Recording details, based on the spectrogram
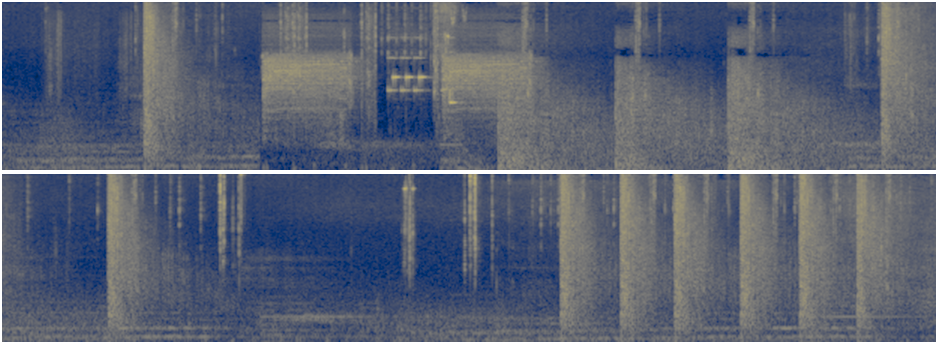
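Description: Repeated gunshots in Fallout: New Vegas Dead Money, loud sharp reports fired in irregular bursts with several rapid clusters, set over a low continuous game ambience with occasional booming impacts.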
